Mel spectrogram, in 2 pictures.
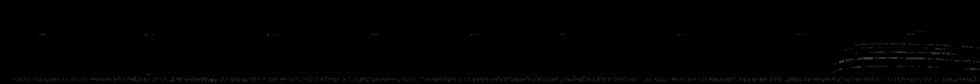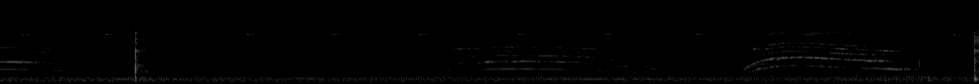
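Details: Domestic cat chatting with another cat through a window, at first meeting with one of its kind: scattered quavering meows, some short, some drawn out and wavering, over a steady low electrical hum and room hiss.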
